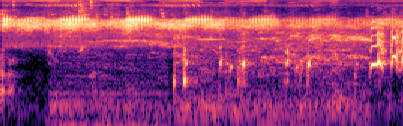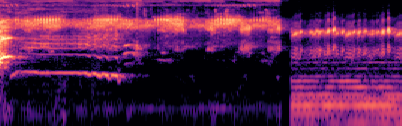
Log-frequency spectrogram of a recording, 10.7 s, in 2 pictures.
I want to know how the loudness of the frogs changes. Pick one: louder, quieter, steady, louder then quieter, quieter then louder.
quieter.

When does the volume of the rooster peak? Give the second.
5 s.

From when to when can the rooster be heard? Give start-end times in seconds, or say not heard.
2.3-5.5.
